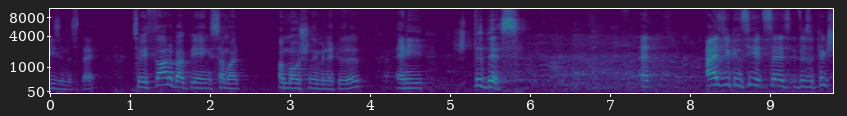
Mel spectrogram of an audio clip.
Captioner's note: audience laughter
